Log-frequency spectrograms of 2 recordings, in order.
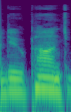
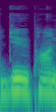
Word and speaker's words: DuPont: ations in spelling the DuPont name are as follows Dupont and Dupont damor in English the second syllable is accented in French neither syllable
